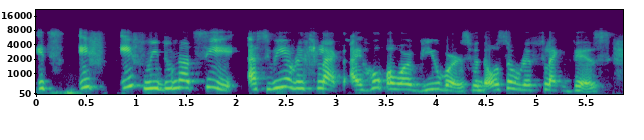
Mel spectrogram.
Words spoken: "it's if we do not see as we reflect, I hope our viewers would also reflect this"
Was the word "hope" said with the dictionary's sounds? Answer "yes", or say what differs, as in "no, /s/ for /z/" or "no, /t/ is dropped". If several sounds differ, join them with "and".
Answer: yes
